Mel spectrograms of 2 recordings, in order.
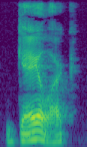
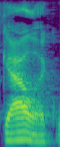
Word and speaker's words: Gallic: Unfortunately, my American accent hasn't done justice to the word Gallic, and I have unfortunately been pronouncing it Gaelic. Gaelic, of course, refers to modern Celtic languages such as Scots Gaelic, whereas Gallic would be a better pronunciation for those tribes that lived in France 2,000 years ago and before.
